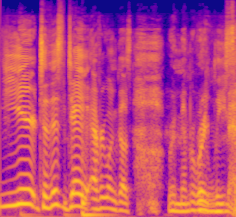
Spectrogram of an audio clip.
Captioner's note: gasps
